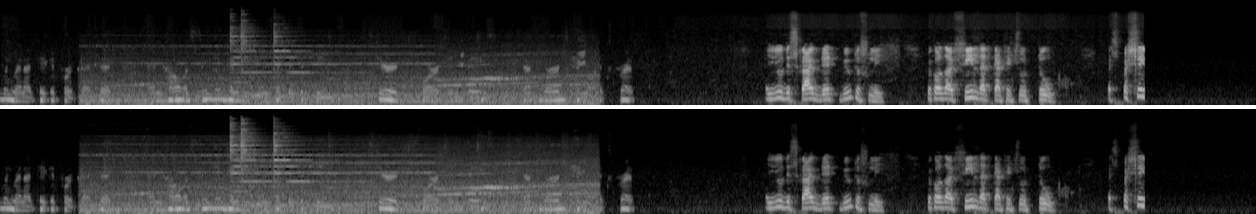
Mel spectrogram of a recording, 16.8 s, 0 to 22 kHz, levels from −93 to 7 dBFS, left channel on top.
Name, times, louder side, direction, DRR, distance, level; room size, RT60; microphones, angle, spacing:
voice 1, 0.0-4.5 5.0-6.6 7.0-8.5 14.2-14.3, equal, 5° left, 4.7 m, -43 dB
sound 1, 1.1-8.0, right 3 dB, 25° right, 0.7 m, -45 dB
voice 2, 10.2-11.8 12.4-14.1 14.8-15.3, left 5 dB, 65° left, 2.1 m, -33 dB
head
